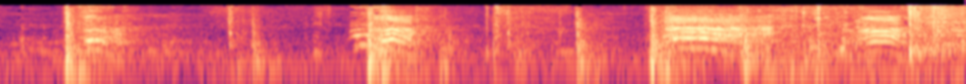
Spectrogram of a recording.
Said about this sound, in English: There's smoke coming out. Somebody's in there. Let's break down the door.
